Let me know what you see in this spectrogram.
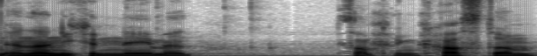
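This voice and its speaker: The man speaks in a monotone, with flat intonation. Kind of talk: screen-recording tutorial narration. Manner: casual, hesitant.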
